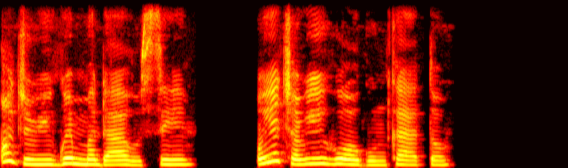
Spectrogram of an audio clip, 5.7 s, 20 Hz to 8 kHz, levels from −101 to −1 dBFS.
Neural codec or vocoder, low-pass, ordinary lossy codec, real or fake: none; none; none; real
